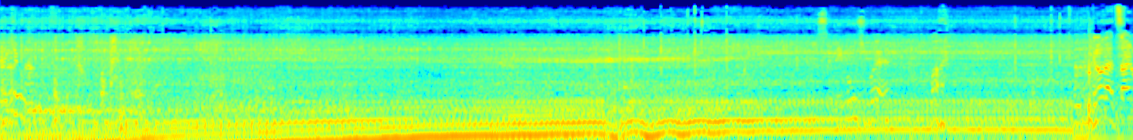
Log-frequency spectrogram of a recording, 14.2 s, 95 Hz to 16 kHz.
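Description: Nissan Silvia S13 drift car's engine idling steadily, heard from inside the cabin, with a brief waver in pitch about eight seconds in.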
